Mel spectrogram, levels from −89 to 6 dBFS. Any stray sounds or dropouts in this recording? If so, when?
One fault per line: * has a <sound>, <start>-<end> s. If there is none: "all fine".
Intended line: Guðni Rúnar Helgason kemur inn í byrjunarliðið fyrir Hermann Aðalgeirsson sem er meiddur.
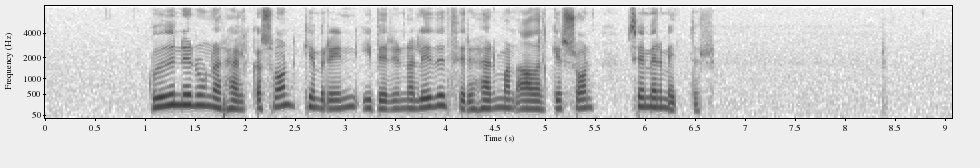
all fine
